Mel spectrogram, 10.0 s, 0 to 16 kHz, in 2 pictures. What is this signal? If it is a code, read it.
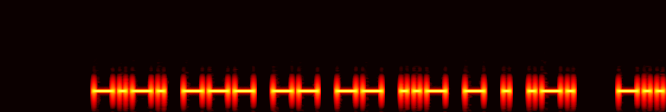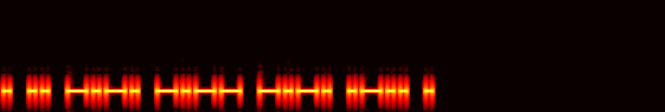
Morse code, heard as a keyed tone, about 25 wpm, 700 Hz. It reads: COMMUTER BICYCLE
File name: practice / 25wpm / Difficult Words - Speed-Racing with Hints - 25wpm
